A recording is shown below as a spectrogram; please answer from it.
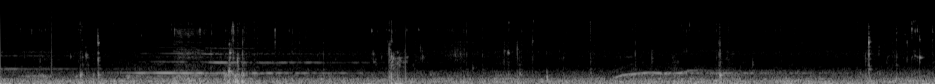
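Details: Humpback whale recorded on the Banco de la Plata expedition off Puerto Plata, Dominican Republic: a faint held tone early, then a brief rising upsweep, mostly buried in heavy low rumble and clicks from water and boat.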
